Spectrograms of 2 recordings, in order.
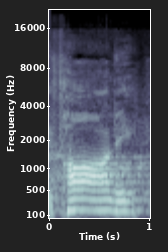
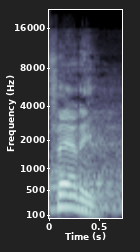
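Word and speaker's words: Fani: But many, many people, their lives have been destroyed because of Fonnie, F-A-N-I, Fonnie. You have to pronounce it Fonnie. It's called Fanny. You have to pronounce Fonnie.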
